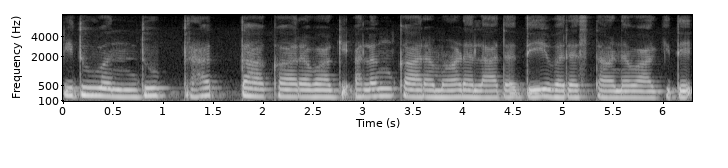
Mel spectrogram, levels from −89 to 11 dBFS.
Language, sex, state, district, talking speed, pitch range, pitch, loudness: Kannada, female, Karnataka, Bangalore, 65 wpm, 180-205 Hz, 185 Hz, -15 LUFS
